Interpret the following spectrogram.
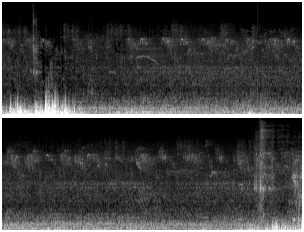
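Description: Small birds chirping over and over in the background over a steady low rumble, with a brief sharp noise near the end.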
